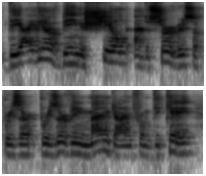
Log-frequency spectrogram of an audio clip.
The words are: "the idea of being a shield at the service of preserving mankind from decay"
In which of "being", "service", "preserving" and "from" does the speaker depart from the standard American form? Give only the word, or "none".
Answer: none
